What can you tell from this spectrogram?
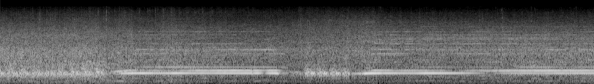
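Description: O-scale model train's onboard sound system blowing its whistle twice, a shorter blast about a second in and a longer one after a brief break, a steady chord of several tones, over the running rumble of the trains on the layout's track.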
